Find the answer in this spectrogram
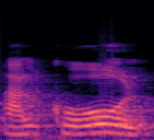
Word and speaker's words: alcohol: Então, álcool é uma palavrinha que tem a sílaba tônica diferente do português. Para nós seria álcool, né? E em espanhol, alcohol. A forte, ela é uma aguda.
